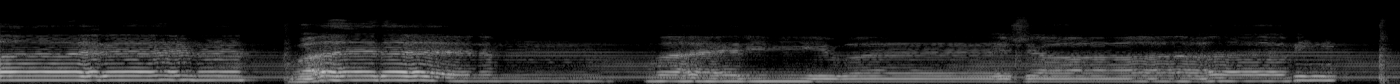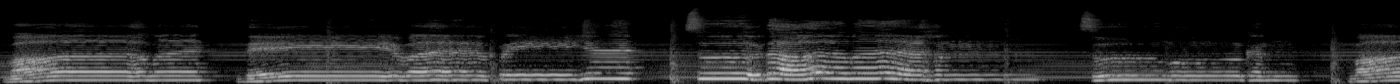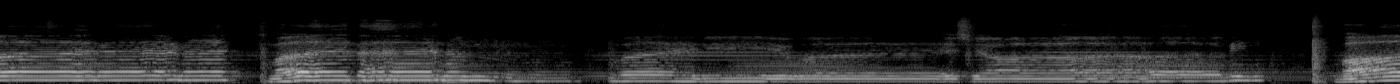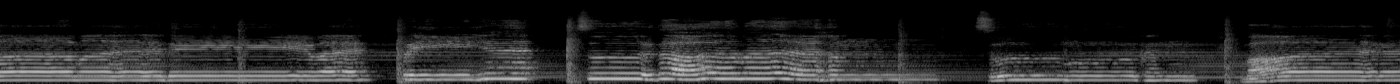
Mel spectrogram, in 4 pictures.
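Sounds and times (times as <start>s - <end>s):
man singing with ornamented notes: 0.0s - 56.0s
man breathing: 40.7s - 41.1s.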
